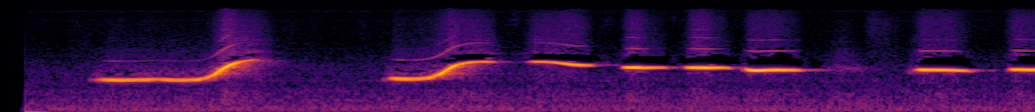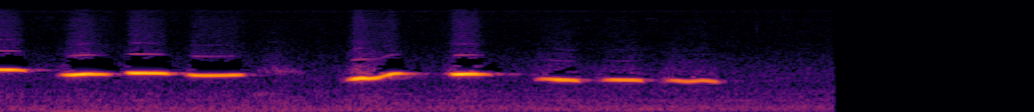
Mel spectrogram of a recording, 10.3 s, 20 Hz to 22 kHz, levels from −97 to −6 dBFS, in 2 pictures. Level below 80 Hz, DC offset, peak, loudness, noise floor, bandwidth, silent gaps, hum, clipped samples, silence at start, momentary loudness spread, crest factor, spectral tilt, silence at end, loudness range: -70 dBFS; under 0.1%; -12 dBFS; -26 LUFS; -61 dBFS; 15.5 kHz; none; none; under 0.1%; 0.15 s; 14 LU; 18 dB; -2 dB/octave; 1.6 s; 6 LU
